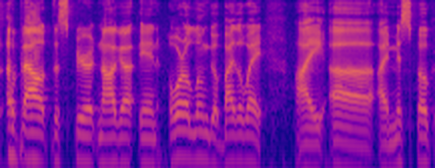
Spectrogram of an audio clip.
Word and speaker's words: Orolunga: Artist Simber also knows about the Spirit Naga in Orolunga. By the way, I misspoke earlier. The Spirit Naga Saja is not in Obtau. It's in Orolunga.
